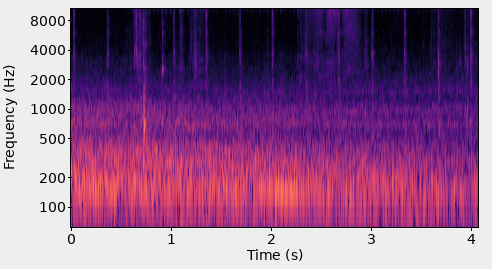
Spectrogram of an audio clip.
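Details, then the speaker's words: Driving with a worn wheel bearing: low road-speed hum and whir that grows with speed and with turns loading the bad side, easing slightly as the car turns left. "the noise will decrease"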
